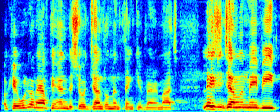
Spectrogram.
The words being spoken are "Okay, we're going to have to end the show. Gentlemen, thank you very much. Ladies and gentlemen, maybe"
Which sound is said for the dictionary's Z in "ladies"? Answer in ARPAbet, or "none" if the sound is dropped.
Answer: Z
